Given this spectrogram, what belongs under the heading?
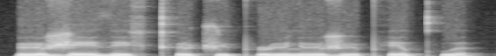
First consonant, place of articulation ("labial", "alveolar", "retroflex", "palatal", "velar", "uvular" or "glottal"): retroflex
